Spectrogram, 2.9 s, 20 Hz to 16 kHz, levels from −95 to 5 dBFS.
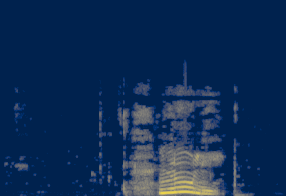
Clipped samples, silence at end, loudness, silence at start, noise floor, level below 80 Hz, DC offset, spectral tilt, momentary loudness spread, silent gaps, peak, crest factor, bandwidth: under 0.1%; 0.7 s; -11 LUFS; 1.4 s; -81 dBFS; -64 dBFS; under 0.1%; -5 dB/octave; 23 LU; none; 0 dBFS; 16 dB; 7.8 kHz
